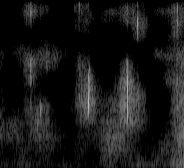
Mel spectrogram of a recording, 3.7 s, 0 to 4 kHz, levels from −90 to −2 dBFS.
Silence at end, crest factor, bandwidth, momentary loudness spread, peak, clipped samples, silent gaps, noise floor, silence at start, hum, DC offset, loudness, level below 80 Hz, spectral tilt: 0 s; 32 dB; 4 kHz; 20 LU; -14 dBFS; under 0.1%; none; -72 dBFS; 0 s; none; under 0.1%; -43 LUFS; -72 dBFS; 1 dB/octave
